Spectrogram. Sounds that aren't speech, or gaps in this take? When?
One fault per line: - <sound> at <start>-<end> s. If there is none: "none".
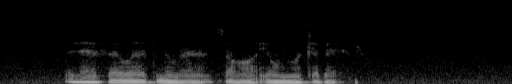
none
